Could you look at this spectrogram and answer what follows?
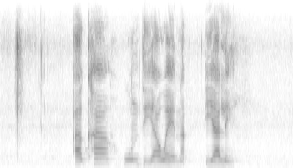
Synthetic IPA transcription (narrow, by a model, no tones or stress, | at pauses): akʰawundʼijawɛna̰ | jalɛ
